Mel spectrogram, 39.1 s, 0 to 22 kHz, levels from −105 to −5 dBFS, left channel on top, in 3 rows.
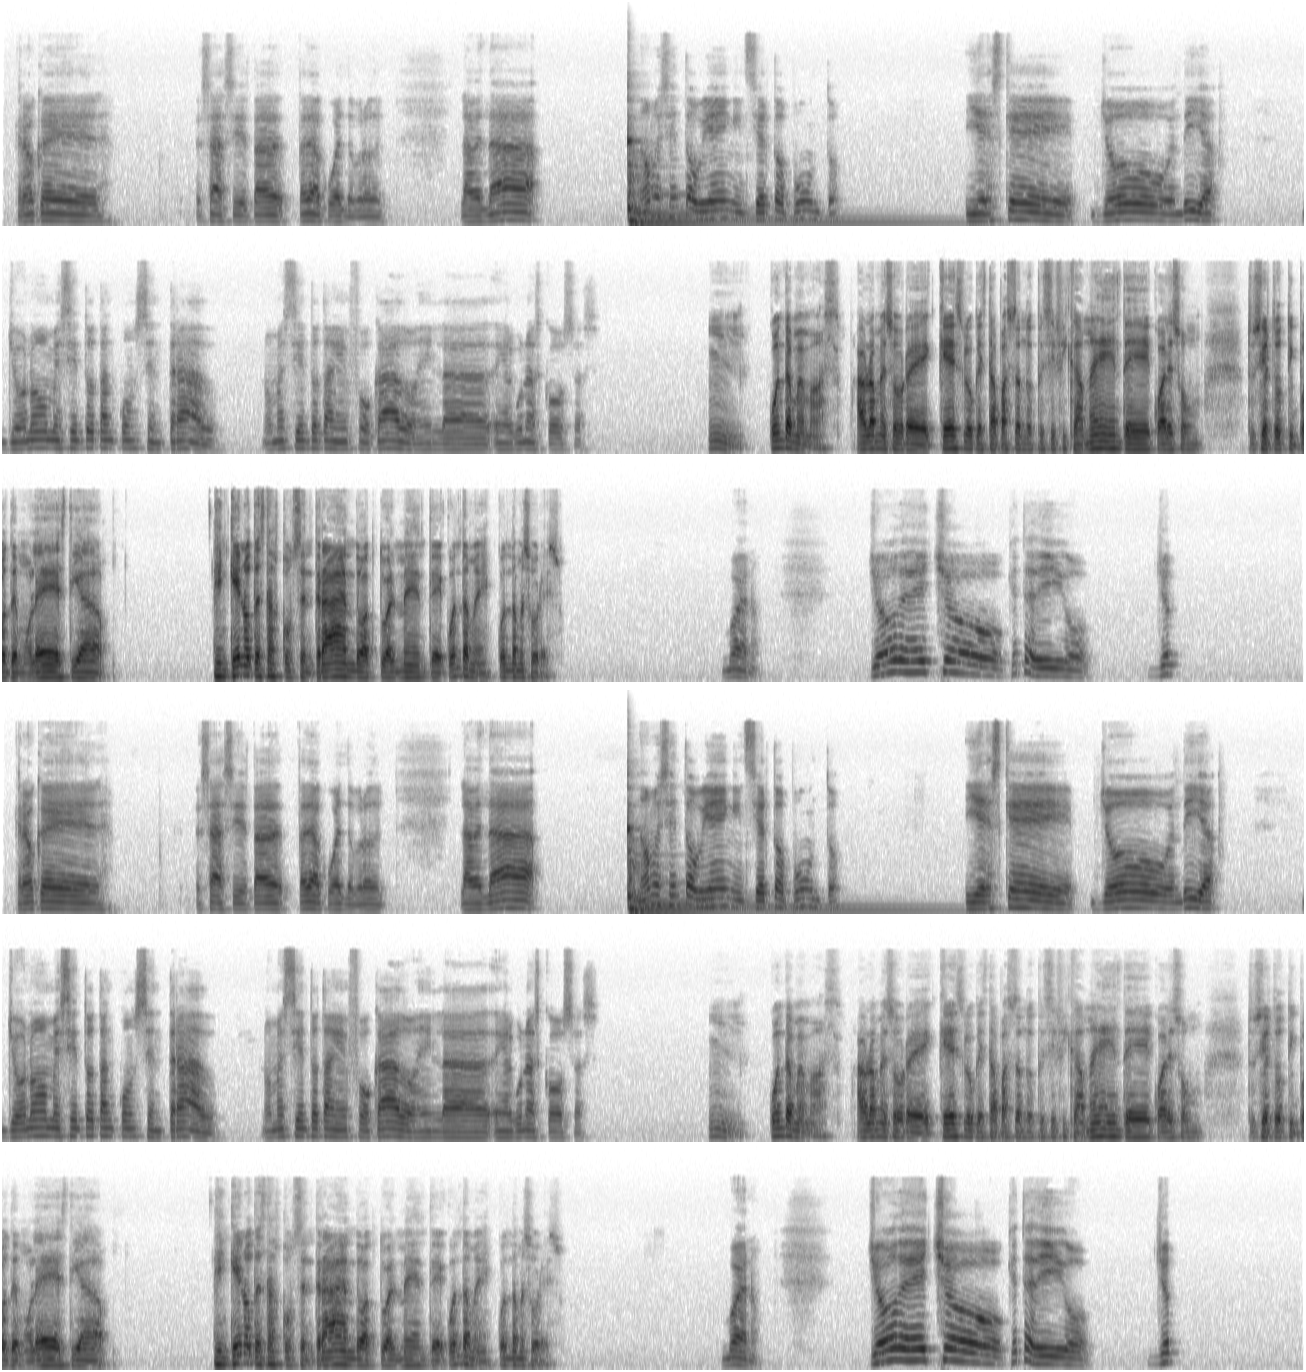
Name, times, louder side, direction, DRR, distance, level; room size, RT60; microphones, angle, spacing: voice 1, 0.1-1.1 1.9-3.8 4.2-5.3 6.3-8.4 9.6-12.1 13.0-15.2 15.6-18.9 33.2-33.6 33.9-34.2 34.7-36.9 37.6-37.7, right 4 dB, 85° right, 0.6 m, -34 dB
Bowed string instrument, 6.3-9.7, right 1 dB, 15° right, 0.5 m, -41 dB
voice 2, 20.1-20.4 20.7-27.0 28.2-31.6, left 4 dB, 80° left, 0.5 m, -28 dB
3.4 x 2.7 x 4.6 m
head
